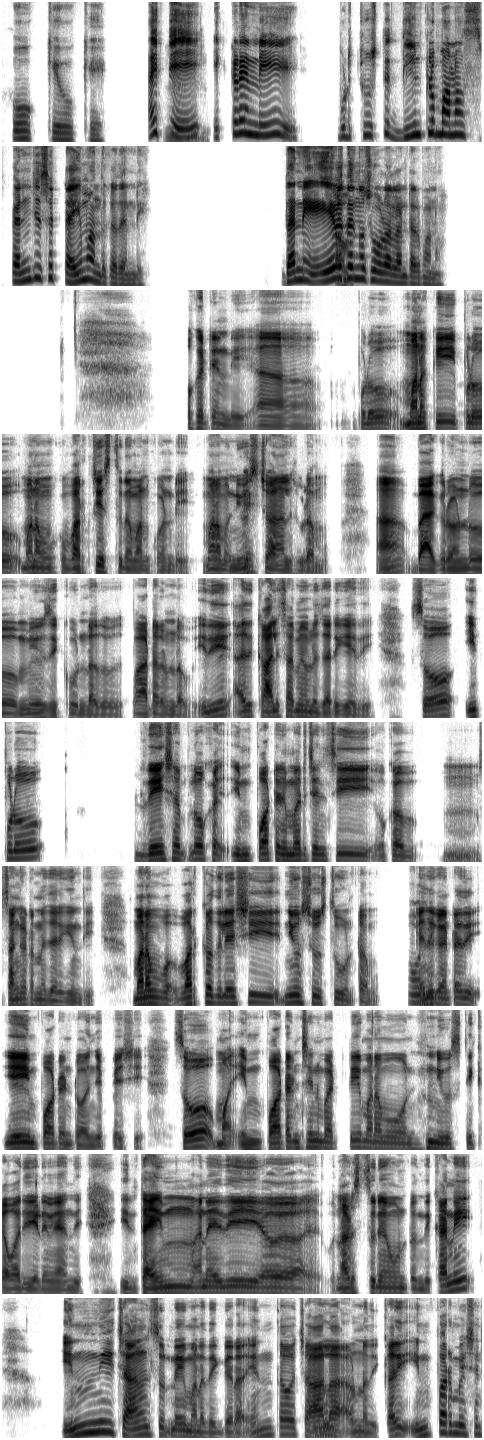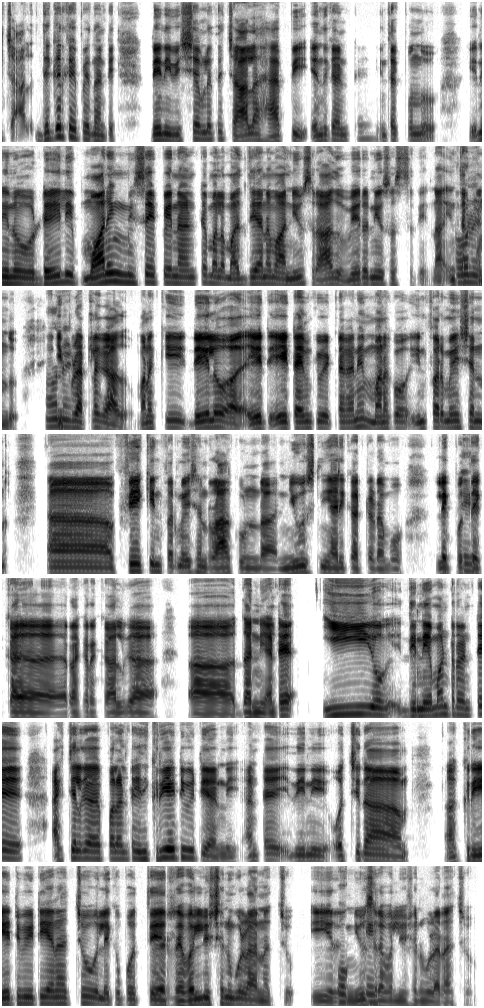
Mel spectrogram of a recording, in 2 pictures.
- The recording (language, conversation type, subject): Telugu, podcast, డిజిటల్ మీడియా మీ సృజనాత్మకతపై ఎలా ప్రభావం చూపుతుంది?
- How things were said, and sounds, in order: in English: "స్పెండ్"; in English: "వర్క్"; in English: "న్యూస్ చానెల్స్"; in English: "మ్యూజిక్"; in English: "సో"; in English: "ఇంపార్టెంట్ ఎమర్జెన్సీ"; in English: "వ వర్క్"; in English: "న్యూస్"; in English: "సో"; in English: "ఇంపార్టెన్సీని"; in English: "న్యూస్‌ని కవర్"; chuckle; in English: "చానెల్స్"; in English: "ఇన్ఫర్మేషన్"; in English: "హ్యాపీ"; in English: "డైలీ మార్నింగ్ మిస్"; in English: "న్యూస్"; in English: "న్యూస్"; in English: "డేలో"; in English: "ఇన్ఫర్మేషన్"; in English: "ఫేక్ ఇన్ఫర్మేషన్"; in English: "న్యూస్‌ని"; in English: "యాక్చువల్‌గా"; in English: "క్రియేటివిటీ"; in English: "క్రియేటివిటీ"; in English: "రివల్యూషన్"; in English: "న్యూస్ రివల్యూషన్"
